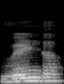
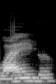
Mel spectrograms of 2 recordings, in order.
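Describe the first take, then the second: First: The vowel is short, like in tinned. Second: The vowel is long, like in find. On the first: It means moving air. "ವಿಂಡ್ ಉಚ್ಚಾರ change ಅದ" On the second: It means to turn something. "ವೈಂಡ್ ಉಚ್ಚಾರ change ಅದ"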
